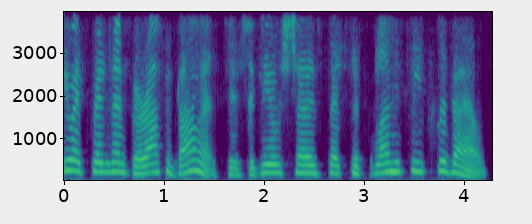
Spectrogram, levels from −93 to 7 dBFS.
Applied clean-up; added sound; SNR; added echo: neural mask model Resemble Enhance denoiser.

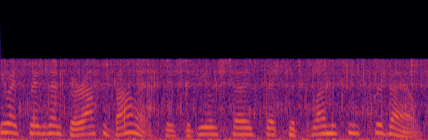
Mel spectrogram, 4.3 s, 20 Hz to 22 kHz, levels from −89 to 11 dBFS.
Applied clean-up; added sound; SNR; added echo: none; Boiling; 3 dB; none.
